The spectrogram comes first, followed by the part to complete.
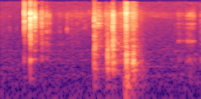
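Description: Scissors snipping a piece off a strand of acid-core solder wire: a few sharp metallic clicks, a short group about a quarter second in and another around a second in.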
